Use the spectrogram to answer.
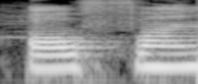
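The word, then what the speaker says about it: often: शब्द के आखिरी में टी ई एन हो तो टी साइलेंट रहेगा। जैसे कि ऑफन, लिसन, यहाँ पर आप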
